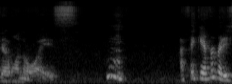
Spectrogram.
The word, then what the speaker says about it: Illinois: lot of countries um the S is silent in Illinois it's Illinois Illinois sorry um hi Jackie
